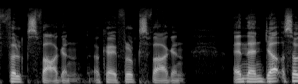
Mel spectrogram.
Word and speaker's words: Volkswagen: That's why it's Volkswagen, okay? Volkswagen. And then, so this, okay, real fast. In German, like I said, V's are pronounced like F and W's are pronounced like V's.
